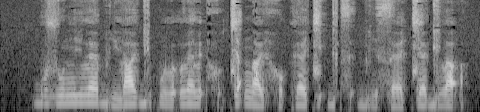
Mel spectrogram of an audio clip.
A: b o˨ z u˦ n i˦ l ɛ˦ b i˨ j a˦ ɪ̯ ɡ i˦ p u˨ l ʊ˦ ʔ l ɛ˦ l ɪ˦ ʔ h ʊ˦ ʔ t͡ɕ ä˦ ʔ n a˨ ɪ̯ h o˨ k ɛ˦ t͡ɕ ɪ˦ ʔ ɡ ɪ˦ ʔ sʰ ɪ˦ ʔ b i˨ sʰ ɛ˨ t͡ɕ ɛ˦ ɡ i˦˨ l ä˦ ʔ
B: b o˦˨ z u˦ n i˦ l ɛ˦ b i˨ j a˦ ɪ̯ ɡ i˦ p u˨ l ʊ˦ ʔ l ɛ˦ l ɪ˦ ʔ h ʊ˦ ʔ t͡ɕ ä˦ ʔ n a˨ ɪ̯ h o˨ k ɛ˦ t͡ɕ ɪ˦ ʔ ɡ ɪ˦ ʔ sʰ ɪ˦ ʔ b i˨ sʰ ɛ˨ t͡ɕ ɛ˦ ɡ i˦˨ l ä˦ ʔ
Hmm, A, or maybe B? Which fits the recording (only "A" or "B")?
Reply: B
